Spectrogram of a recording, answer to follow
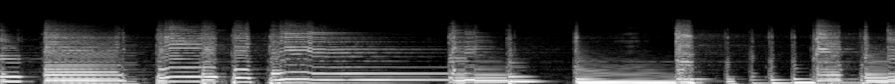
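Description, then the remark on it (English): Electric guitar played on both pickups through a MIDI-equipped distortion pedal with a moderate, crunchy, Fender-like medium clip, picking short chords and sustained notes in bursts with a brief pause midway, fairly loud. “gets that nice like medium clip like a Fender.”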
